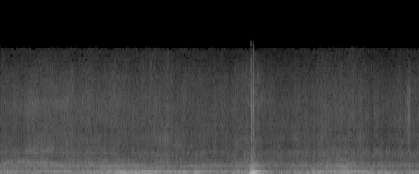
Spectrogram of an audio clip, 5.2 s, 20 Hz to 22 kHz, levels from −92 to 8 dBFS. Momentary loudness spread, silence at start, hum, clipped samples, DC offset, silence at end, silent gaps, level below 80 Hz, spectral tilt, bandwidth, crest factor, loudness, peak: 9 LU; 0 s; none; under 0.1%; under 0.1%; 0 s; none; -70 dBFS; -3 dB/octave; 16 kHz; 26 dB; -40 LUFS; -14 dBFS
